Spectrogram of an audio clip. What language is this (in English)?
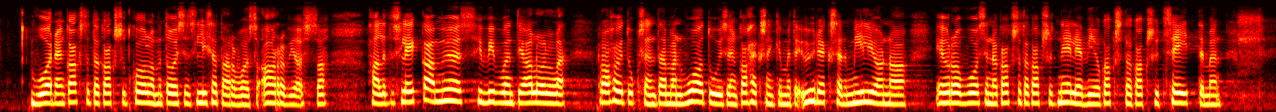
Finnish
